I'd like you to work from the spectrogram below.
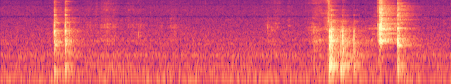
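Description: Clatter of a pan and utensil as a cauliflower and spinach tortilla is flipped: a couple of brief knocks, then a louder cluster of clinks and scrapes close by, with no talk.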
